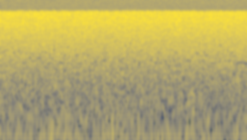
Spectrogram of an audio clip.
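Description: Near silence: only a faint, even hiss, because the recording's sound track dropped out at this point.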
